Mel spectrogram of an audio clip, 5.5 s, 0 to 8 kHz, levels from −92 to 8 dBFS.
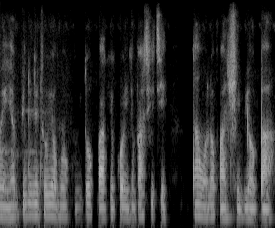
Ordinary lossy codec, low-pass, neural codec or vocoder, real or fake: Opus, 16 kbps; 7.2 kHz; none; real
